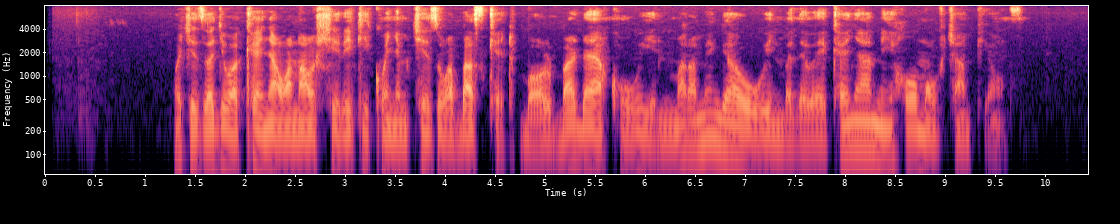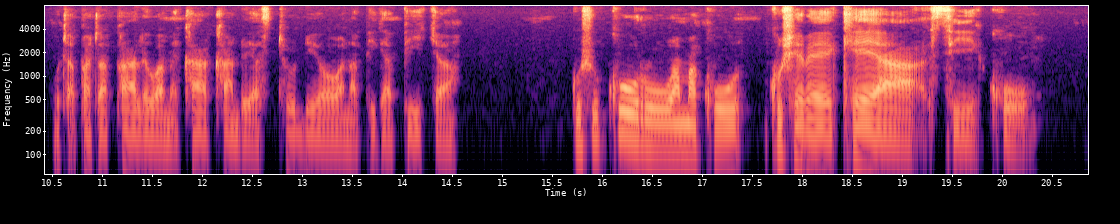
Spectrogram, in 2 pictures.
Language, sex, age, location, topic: Swahili, male, 25-35, Kisumu, government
